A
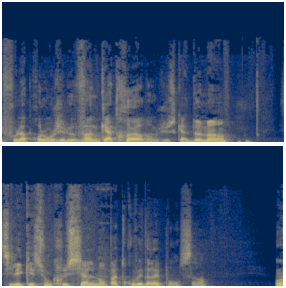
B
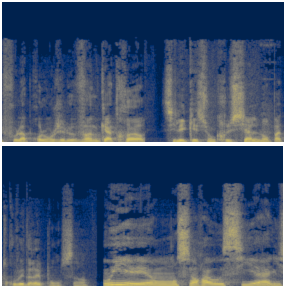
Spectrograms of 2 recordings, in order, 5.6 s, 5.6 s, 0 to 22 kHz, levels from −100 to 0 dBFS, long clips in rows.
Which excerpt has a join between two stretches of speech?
B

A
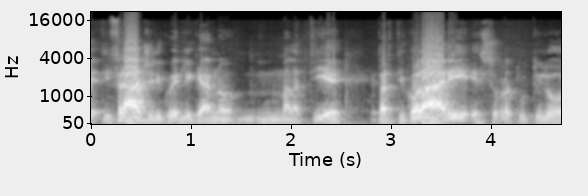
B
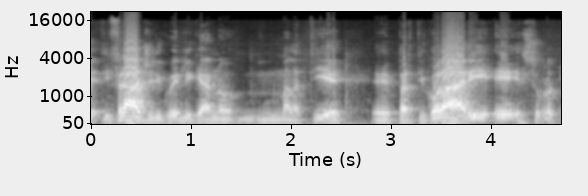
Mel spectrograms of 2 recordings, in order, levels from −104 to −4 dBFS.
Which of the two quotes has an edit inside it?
A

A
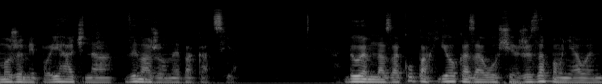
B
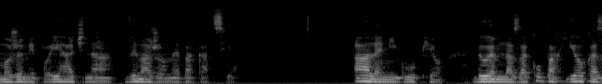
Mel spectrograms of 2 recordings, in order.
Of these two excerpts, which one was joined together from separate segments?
A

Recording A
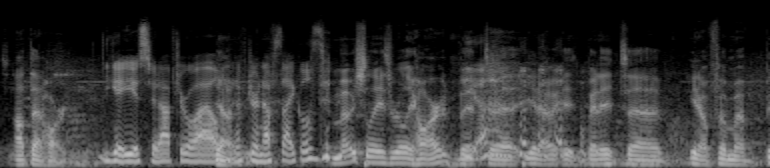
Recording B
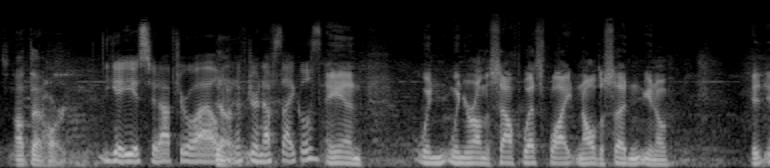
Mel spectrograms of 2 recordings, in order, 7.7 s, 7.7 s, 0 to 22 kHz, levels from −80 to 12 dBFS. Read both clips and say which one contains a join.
B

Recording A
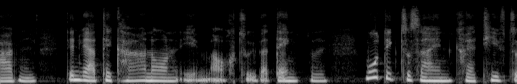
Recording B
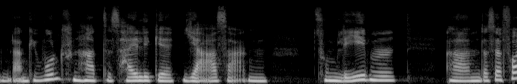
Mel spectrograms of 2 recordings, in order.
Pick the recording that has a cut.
B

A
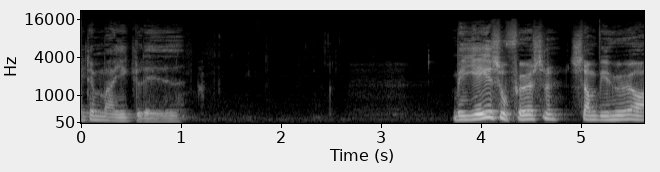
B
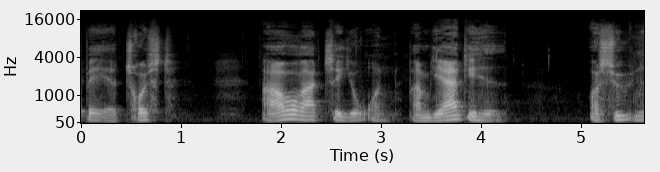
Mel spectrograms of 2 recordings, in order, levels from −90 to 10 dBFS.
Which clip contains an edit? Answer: B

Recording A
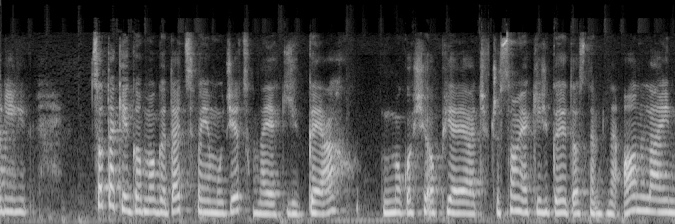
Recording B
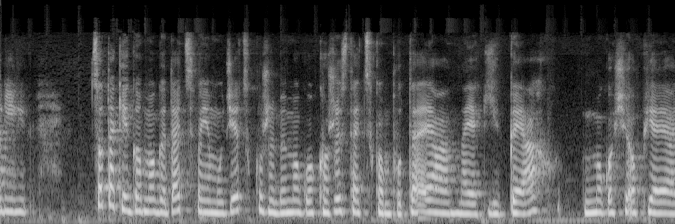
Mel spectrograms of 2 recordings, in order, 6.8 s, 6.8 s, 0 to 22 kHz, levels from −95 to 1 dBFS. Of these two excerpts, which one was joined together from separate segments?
A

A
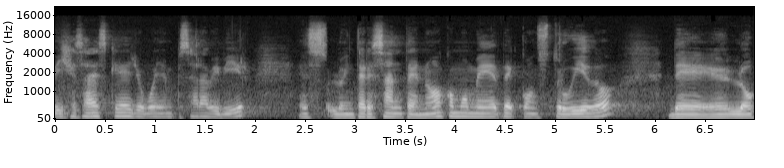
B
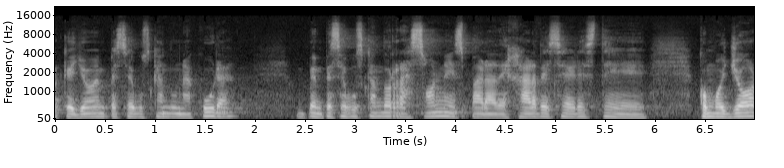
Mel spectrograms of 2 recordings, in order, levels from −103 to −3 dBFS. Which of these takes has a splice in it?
A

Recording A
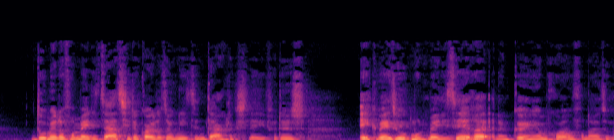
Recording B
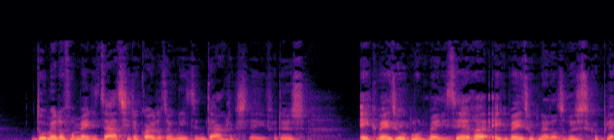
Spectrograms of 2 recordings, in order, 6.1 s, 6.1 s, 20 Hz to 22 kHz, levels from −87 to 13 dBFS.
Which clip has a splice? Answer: A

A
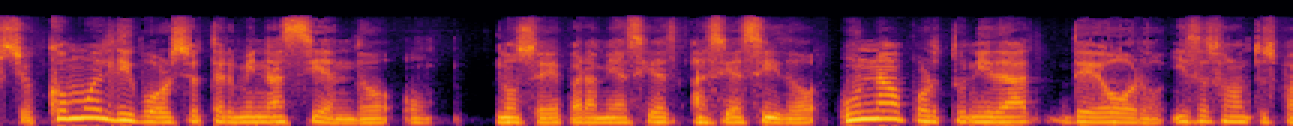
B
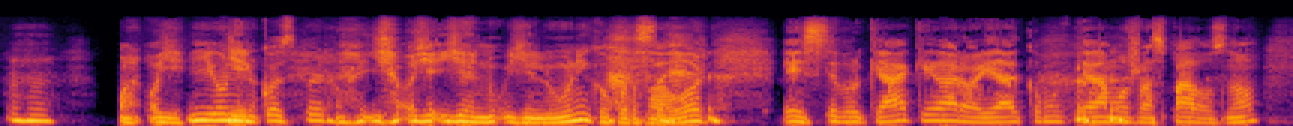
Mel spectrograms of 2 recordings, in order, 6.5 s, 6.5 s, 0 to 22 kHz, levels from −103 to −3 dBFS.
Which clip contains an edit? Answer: A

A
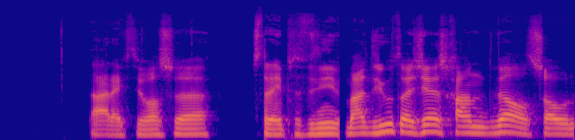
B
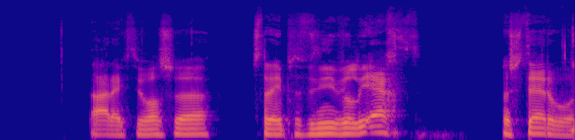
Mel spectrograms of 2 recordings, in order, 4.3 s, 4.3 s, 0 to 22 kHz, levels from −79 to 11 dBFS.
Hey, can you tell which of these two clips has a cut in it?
A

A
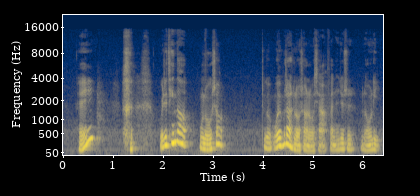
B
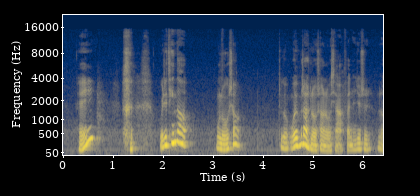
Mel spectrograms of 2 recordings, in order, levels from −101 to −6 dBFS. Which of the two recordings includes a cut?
A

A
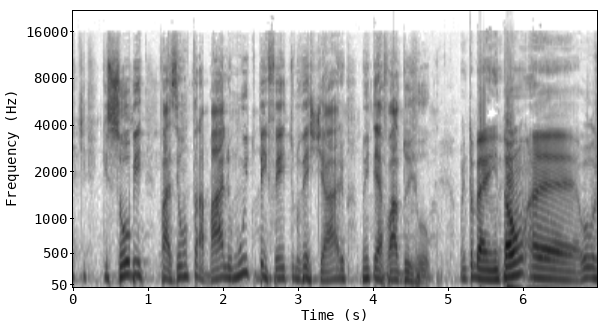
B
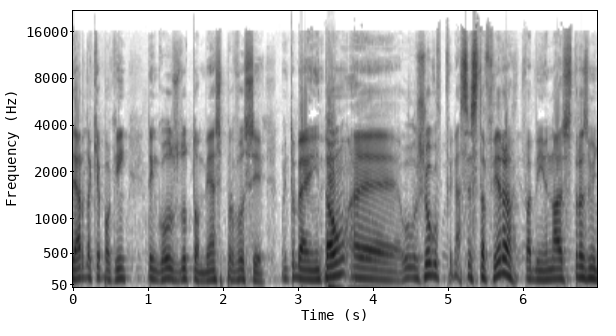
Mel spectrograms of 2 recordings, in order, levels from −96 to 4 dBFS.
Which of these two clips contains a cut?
B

